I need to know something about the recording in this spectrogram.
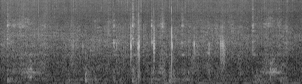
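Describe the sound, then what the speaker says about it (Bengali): A spice paste of ginger, onion, garlic, dried chilli and cumin is stirred in a hot pan. A spoon scrapes and taps close by in short irregular strokes over a soft sizzle. "এবার একটু নাড়িয়ে নিচ্ছি।"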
